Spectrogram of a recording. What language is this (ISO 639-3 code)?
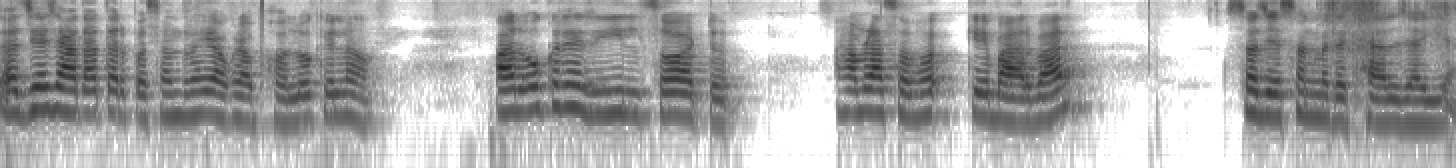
mai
